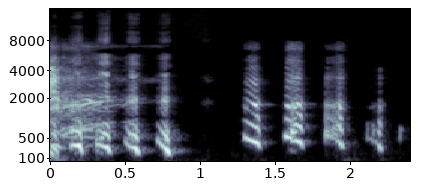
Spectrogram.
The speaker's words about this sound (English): Excuse me, those damn hiccups are still hanging around.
